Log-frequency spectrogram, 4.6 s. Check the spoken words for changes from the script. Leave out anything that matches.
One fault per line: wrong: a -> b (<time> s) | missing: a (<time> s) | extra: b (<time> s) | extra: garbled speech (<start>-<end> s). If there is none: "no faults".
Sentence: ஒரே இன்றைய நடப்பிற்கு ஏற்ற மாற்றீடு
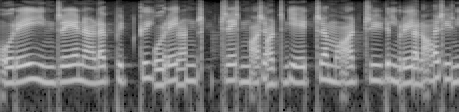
extra: garbled speech (1.5-2.9 s)
extra: garbled speech (3.9-4.6 s)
